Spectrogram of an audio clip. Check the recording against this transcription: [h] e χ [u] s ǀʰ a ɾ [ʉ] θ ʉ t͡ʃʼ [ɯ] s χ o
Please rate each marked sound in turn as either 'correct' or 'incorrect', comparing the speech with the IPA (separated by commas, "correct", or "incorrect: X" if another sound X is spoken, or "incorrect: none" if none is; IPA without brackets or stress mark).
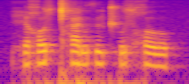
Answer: correct, incorrect: o, incorrect: u, incorrect: u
